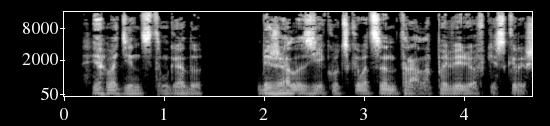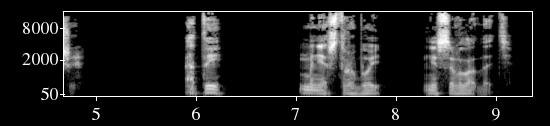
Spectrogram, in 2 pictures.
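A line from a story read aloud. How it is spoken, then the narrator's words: Sighing. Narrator (Russian): вздохнул Эраст Петрович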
